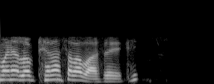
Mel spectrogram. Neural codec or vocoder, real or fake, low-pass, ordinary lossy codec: none; real; 3.6 kHz; none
